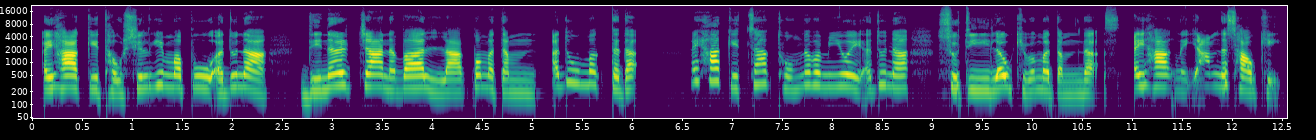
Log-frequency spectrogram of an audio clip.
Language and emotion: Manipuri, angry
